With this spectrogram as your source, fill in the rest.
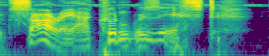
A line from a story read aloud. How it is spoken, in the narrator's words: chuckled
